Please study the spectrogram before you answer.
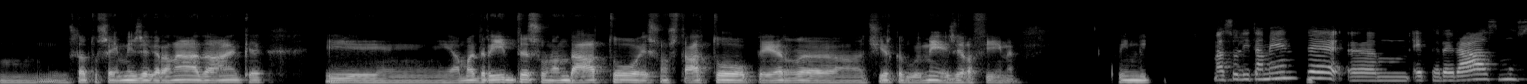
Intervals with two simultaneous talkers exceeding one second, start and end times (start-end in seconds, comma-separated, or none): none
